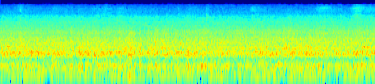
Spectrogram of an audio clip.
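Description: Long Island Rail Road passenger train running at speed, heard from inside the car: a steady rumble of the wheels on the track.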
